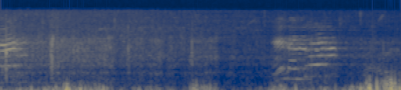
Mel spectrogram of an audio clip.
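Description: Wind gusting and rumbling on the microphone. A high-pitched voice calls out briefly at the start and again about three seconds in.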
